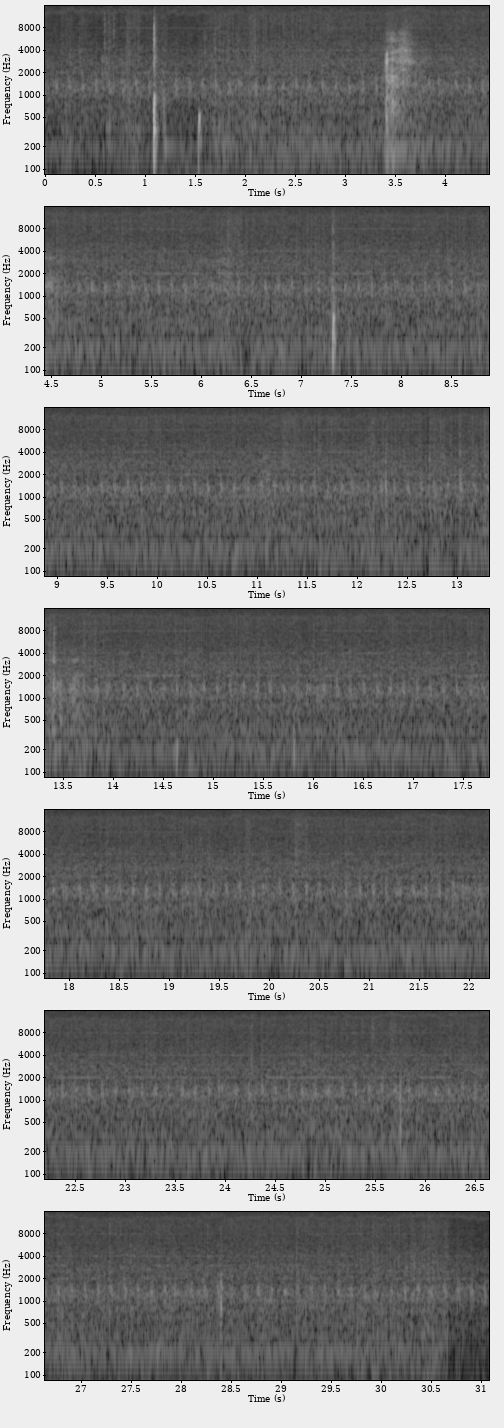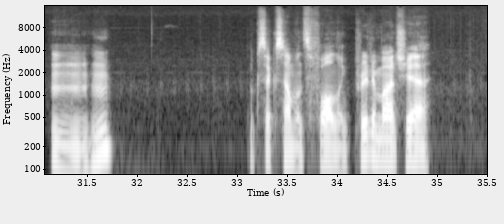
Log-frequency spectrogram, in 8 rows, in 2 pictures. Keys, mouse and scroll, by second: 1.7-31.6 ctrl+drag, 1.7 b, 1.9 ctrl+middle click, 12.7 ctrl+middle click, 34.9-35.5 ctrl+drag, 34.9 ctrl+middle click.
